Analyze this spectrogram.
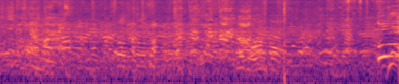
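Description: Spectators chatter and call out nearby.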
